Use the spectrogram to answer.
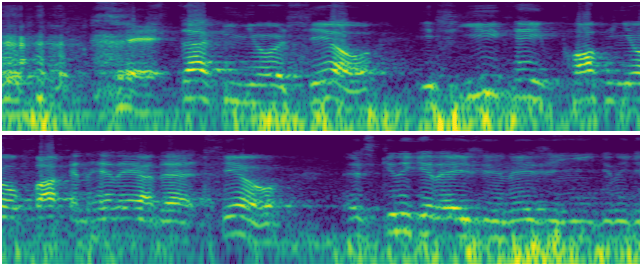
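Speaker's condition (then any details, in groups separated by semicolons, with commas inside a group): Cerebral palsy; from birth, tight muscles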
